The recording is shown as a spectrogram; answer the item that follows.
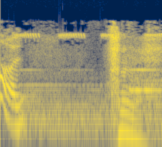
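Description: Crickets chirping in short high trills, about one a second, over background music with steady drone notes and a falling, sliding note at the start and near the end.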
